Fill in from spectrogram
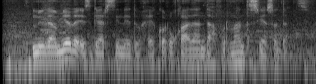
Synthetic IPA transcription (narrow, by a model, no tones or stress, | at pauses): nɪðaːmjɐðɐʔɪsɡaːrsiːnɛːd̪wɑħɑjkʰɔrʔʊqɑ̰ːðaːnd̪aːhfʊrnaːnt̪ʰɐ̥sɪjaːsɐd̪ːɐ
